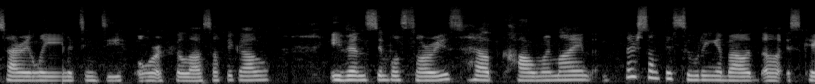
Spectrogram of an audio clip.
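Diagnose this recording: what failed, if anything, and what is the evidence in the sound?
The network stage failed twice. The first fault is a burst of packet loss from 0.49 to 0.63 s. About 120 ms of the call never arrived in time to play. The receiver bridged the hole by extending the last sound for roughly 121 ms, fading it as it went, so the speech turns into a held, dimming buzz or hiss. The talker then resumes further along. The section in between is simply gone.

The second fault is a short concealed packet loss between 2.87 and 3.05 s. This time only about 20 ms of audio went missing on the network. The decoder covered it with about 29 ms of synthesized continuation built from the preceding sound, then cross-faded back into the real signal. The result is a brief smear or wobble rather than a gap. A short consonant at that point can drop out entirely.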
